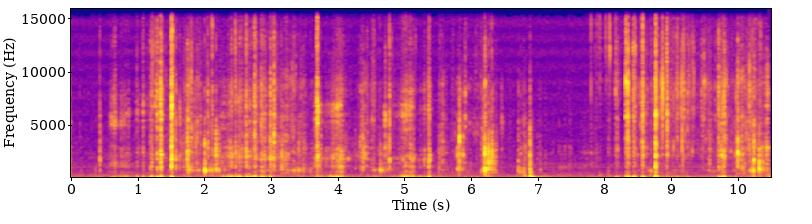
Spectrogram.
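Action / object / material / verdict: scrape / bar of soap shaved with a blade / soap / none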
